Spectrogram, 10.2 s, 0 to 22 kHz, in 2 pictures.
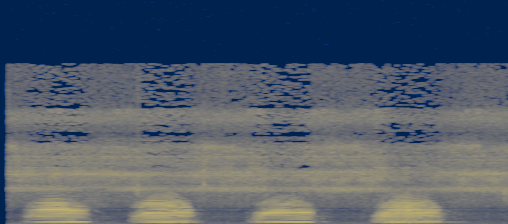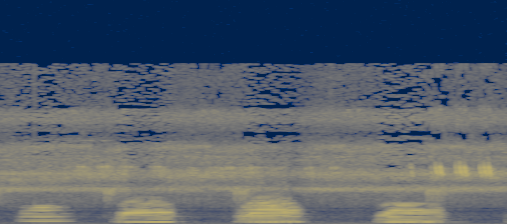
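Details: Banded bullfrog (Kaloula pulchra) advertisement call: deep, nasal honks about one every 1.25 seconds, at night in a garden in Kuala Tahan, Pahang, Malaysia, recorded in May 2015.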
